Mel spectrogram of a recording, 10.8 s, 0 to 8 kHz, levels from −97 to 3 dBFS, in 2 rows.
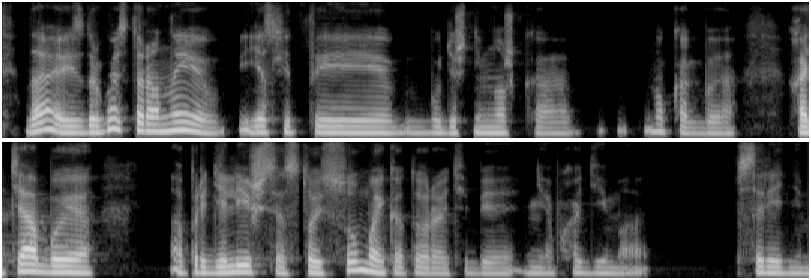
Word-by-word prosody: Да, 165 +4 +4
и 135 - +4
с 135 - 0
другой 145 +10 +3
стороны, 165 - +3
если 140 -6 -2
ты 135 -1 0
будешь 130 +1 -7
немножко, 125 -2 -6 0.5
ну 155 -3 -5
как 135 -4 -8
бы 120 0 -8 0.3
хотя 160 +5 +6
бы 140 -2 +5 0.5
определишься 135 +1 +1
с 115 - -7
той 130 -3 +2
суммой, 175 +1 +2
которая 120 -2 -5
тебе 115 0 -10
необходима 125 -1 -9 0.6
в - - -10
среднем 125 -3 -2
130 Hz, 130 wpm, -24 LUFS, 125-145 Hz, 0.6 s, хотя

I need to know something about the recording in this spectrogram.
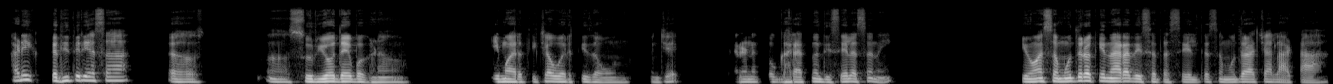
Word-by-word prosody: आणि 210 +5 +3 0.2
कधीतरी 170 +4 +4
असा 175 0 0 0.5
अ, 130 - -1 0.9
अ, 120 -2 -3
सूर्योदय 130 +2 +5
बघणं, 105 -2 -2 1.0
इमारतीच्या 120 +1 +1
वरती 125 -1 -1
जाऊन, 105 -2 -5
म्हणजे 105 0 -10
कारण 120 +1 -9
तो 120 +1 -11
घरातून 115 +2 -2
दिसेल 120 +3 -1
असं 130 +3 -3
नाही. 105 -4 -7 1.3
किंवा 130 +2 +4
समुद्र 145 +4 +4
किनारा 145 -2 +6
दिसत 120 -2 -3
असेल, 110 0 -5
तर 120 - -5
समुद्राच्या 115 +1 -2
लाटा. 100 -3 -5
120 Hz, 110 wpm, -22 LUFS, 110-135 Hz, 1.3 s, किनारा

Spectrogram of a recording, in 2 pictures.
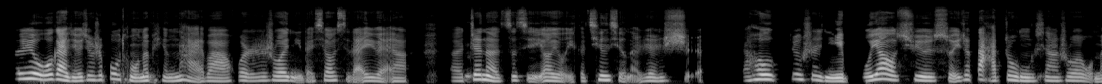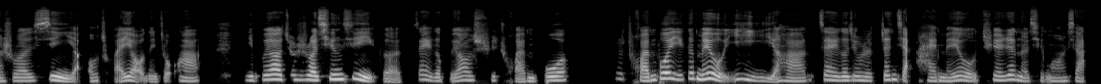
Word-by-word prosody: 所 255 0 +1
以 270 - +6
我 225 -1 +7
感 220 -5 +7
觉 165 0 +2
就 210 - -1
是 205 - -1
不 240 +3 -1
同 175 -8 0
的 175 - +4
平 175 -3 -3
台 180 -7 -1
吧， 150 -1 -2
或 185 +2 -4
者 160 - -4
是 175 +2 -4
说 190 0 +2
你 170 -3 0
的 - - -7
消 190 +2 -1
息 190 - -8
来 - - -2
源 155 -4 -1
啊， 150 - -6 0.4
呃， 160 -1 -8
真 225 +4 +3
的 195 -8 +5
自 190 +5 -4
己 185 - -4
要 170 0 +1
有 155 -2 0
一 - - -7
个 155 - -9
清 200 +5 +2
醒 - - -5
的 - - -7
认 165 +1 -2
识。 170 - -5 0.4
然 180 +3 -6
后 230 -2 +5
就 240 -2 -3
是 210 -3 -2
你 155 -3 +5 0.2
不 180 +2 +2
要 235 -3 +6
去 190 -3 +2
随 170 -1 -2
着 220 - -3
大 175 -3 0
众 175 -3 +1
像 170 0 -3
说 175 -1 -2
我 135 - -6
们 140 +3 -4
说 160 0 -4
信 175 -2 +3
谣 - - -2 0.2
传 170 - -3
谣 185 -2 +1
那 130 -2 -6
种 - - -9
啊， 155 -1 -3 0.4
你 190 - -3
不 215 +4 -4
要 230 0 +6
就 220 0 -9
是 215 - -3
说 210 -2 +5
轻 235 +5 +4
信 235 -5 +3
一 160 - +4
个 135 - -8
再 225 -1 -5
一 - - -4
个 165 -1 -4
不 - - -14
要 195 +5 -2
去 195 -1 -6
传 150 -4 -5
播， 190 +4 +1 0.6
传 170 -2 0
播 275 +5 +6
一 230 -5 +1
个 270 +4 -2
没 250 -1 +5
有 240 -11 +6
意 - - -8 0.3
义 130 - -2
哈。 155 -2 -3
再 205 -3 -1
一 - - 0
个 185 0 +1
就 190 0 -1
是 175 - -2
真 210 +2 -1
假 220 - -1
还 160 - -6
没 160 0 -2
有 185 -3 -1
确 195 -2 -3
认 220 +1 0
的 170 -5 -3
情 - - -10
况 155 0 -7
下， 165 -1 -6
180 Hz, 285 characters per minute, -23 LUFS, 165-210 Hz, 0.6 s, 我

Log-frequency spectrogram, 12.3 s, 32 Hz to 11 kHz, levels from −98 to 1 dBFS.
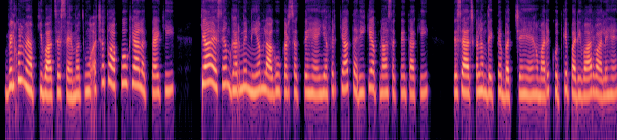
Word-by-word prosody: बिल्कुल, 320 +8 +3
मैं 295 - +4
आपकी 250 0 +1
बात 210 -2 +5
से 240 - +1
सहमत 220 0 -2
हूँ। 250 0 0
अच्छा 355 +1 -3
तो 360 +1 -4
आपको 335 +1 +3
क्या 330 -1 +4
लगता 245 -5 -1
है 235 - +2
कि, 255 +4 -5 0.5
क्या 345 0 +8
ऐसे 315 0 +1
हम 330 -2 -1
घर 260 0 0
में 285 +2 0
नियम 255 +1 0
लागू 245 -1 +2
कर 235 0 0
सकते 235 0 -6
हैं 220 -2 -1
या 230 +1 -1
फिर 255 +2 -8
क्या 275 -1 +2
तरीके 240 -2 -3
अपना 230 -4 -1
सकते 230 0 -9
हैं? 230 - -4
ताकि 230 +2 -4 0.5
जैसे 235 +1 +1
आजकल 235 +1 +4
हम 240 -2 0
देखते 230 +1 -3
हैं 235 - -2
बच्चे 205 +2 -1
हैं, 215 -1 -2
हमारे 210 +1 -1
खुद 240 -1 -6
के 260 - -3
परिवार 215 0 +1
वाले 210 -2 0
हैं, 220 +1 -4
235 Hz, 220 wpm, -22 LUFS, 220-265 Hz, 0.5 s, क्या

